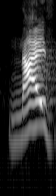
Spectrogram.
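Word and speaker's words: knife: नाइफ में पहले के लिखा जाएगा, लिखो, बोला नहीं जाएगा, साइलेंट है, चुप रहो।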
